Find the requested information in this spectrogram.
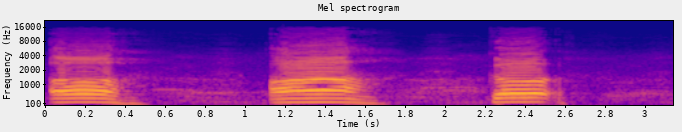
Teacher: ये भैया ये वर्ण कंठ से बोले जाते हैं · इन वर्णों का उच्चारण स्थान कंठ होता है।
